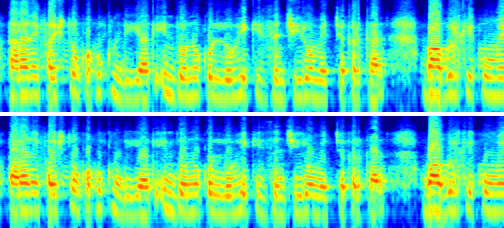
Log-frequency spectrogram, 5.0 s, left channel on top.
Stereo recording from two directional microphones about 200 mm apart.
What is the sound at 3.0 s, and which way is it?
Speech, 15° left (ahead or behind).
